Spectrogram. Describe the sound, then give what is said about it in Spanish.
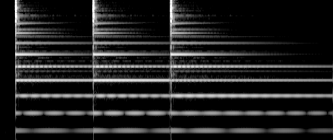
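A mindfulness bell, a tool used in Buddhist settings as a practice of present-moment attention, is struck three times at steady intervals, each clear metallic strike blooming into a long, sustained ringing tone that hangs in the air without any voices. “La campana de atención plena es una herramienta que se utiliza en recintos budistas como una práctica de desarrollo de la atención al presente.”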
